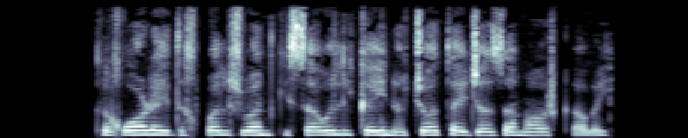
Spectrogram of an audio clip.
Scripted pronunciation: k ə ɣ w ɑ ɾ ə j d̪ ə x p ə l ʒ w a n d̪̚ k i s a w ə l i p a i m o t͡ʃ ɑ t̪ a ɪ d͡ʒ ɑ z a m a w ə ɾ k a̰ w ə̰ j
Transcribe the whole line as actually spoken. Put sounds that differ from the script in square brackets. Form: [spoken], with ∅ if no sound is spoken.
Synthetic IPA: k ə ɣ w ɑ [ɽ] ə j d̪ ə x p ə l ʒ w a n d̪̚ k i s a w ə l i [k] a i [n] o t͡ʃ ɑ t̪ a ɪ d͡ʒ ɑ z a m a w ə ɾ k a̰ w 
